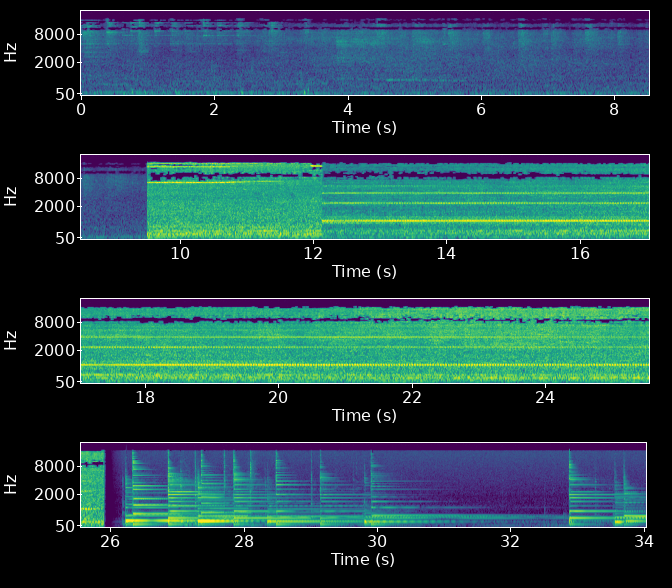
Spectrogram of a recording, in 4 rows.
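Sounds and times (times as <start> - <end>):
train running noise: 0.0 - 25.9
electric whine: 9.5 - 26.0.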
